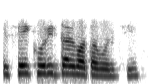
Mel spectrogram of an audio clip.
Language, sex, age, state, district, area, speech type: Bengali, female, 18-30, West Bengal, Darjeeling, urban, conversation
